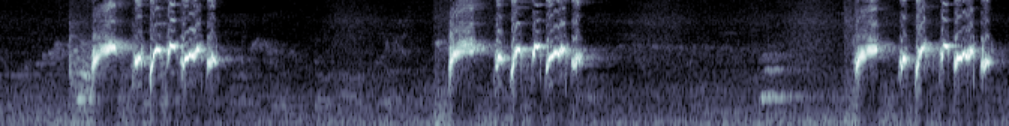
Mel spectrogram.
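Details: A red-whiskered bulbul sings in the morning on a lure recording for training: three bright, chirping phrases, each with a rising note and several quick warbled syllables, repeated roughly every two and a half seconds.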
